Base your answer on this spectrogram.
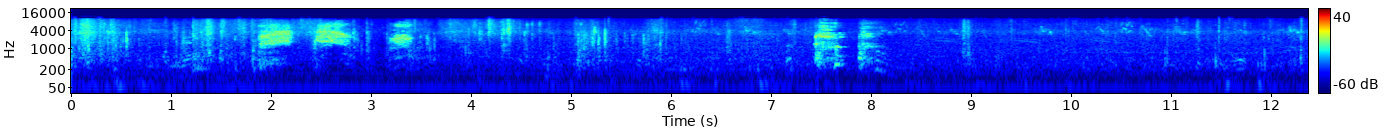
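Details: Marmots at the Berlin Zoo, newly moved into their enclosure, with one being helped to find the burrow, give rough, airy hisses under half a second each, a burst of three then a pair, over low murmur and handling noise.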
